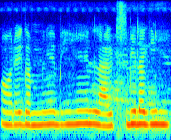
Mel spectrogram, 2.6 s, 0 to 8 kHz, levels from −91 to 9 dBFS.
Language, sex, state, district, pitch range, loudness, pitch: Hindi, female, Uttar Pradesh, Lucknow, 225-240 Hz, -15 LUFS, 235 Hz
